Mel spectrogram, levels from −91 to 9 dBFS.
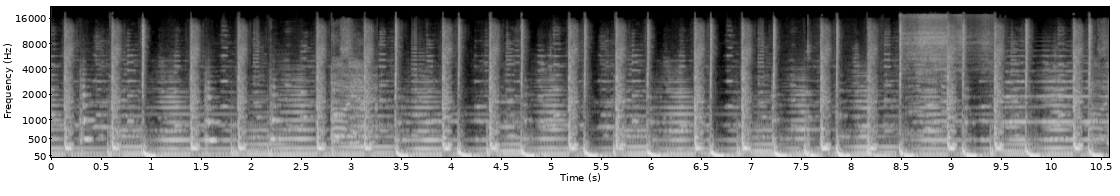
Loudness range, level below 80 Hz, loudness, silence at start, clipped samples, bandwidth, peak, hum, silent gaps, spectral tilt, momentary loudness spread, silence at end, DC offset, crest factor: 2 LU; -14 dBFS; -13 LUFS; 0 s; under 0.1%; 18.5 kHz; 0 dBFS; none; none; -5.5 dB/octave; 3 LU; 0 s; under 0.1%; 10 dB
